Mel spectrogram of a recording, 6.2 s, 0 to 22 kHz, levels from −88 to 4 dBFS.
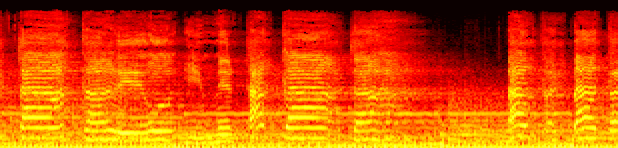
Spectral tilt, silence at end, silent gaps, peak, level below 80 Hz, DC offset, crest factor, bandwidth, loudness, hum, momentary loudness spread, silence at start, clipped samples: -4.5 dB/octave; 0 s; none; 0 dBFS; -18 dBFS; under 0.1%; 14 dB; 16.5 kHz; -15 LUFS; none; 7 LU; 0 s; under 0.1%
